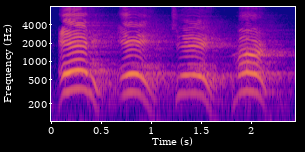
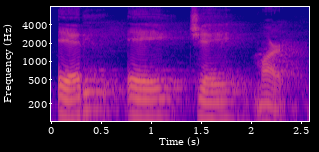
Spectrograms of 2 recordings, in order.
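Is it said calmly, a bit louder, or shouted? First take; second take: shouted; calmly. First: It is shouted at full volume. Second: It is said calmly at normal volume.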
